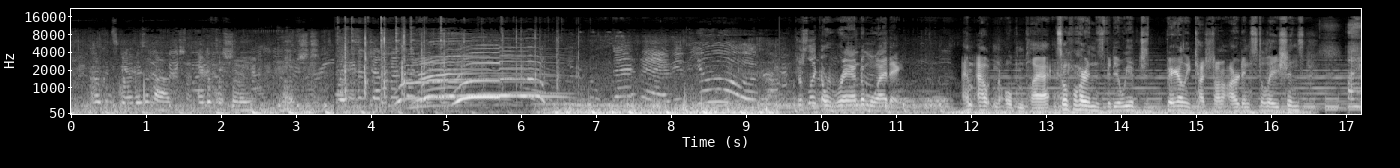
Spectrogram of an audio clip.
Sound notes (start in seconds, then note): 4.1 cheering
